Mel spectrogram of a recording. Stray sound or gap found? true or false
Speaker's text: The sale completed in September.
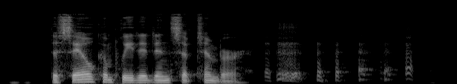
true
